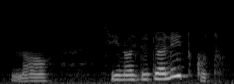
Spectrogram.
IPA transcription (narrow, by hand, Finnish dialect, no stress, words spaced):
no siːn olʲ tytøl itkut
